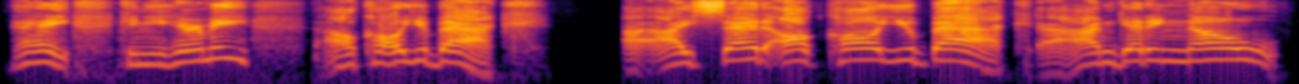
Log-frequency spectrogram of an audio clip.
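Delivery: very high, loud phone shouting. Acted. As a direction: yell over a dropped call. Shouting into bad phone line.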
